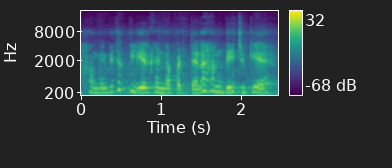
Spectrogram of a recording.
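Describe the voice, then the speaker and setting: Young adult woman, vlogger, casual and chatty, a touch high-pitched, given to griping. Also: quick pace, noisy background. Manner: chatty, complaining rants. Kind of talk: casual day-in-my-life vlog.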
